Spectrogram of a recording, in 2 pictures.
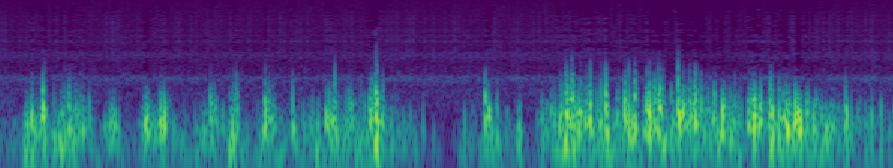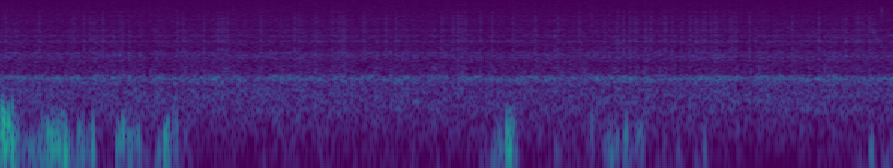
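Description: Low rumbling gusts of wind or handling noise for six seconds, then a steady mechanical hum with no animal voice.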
